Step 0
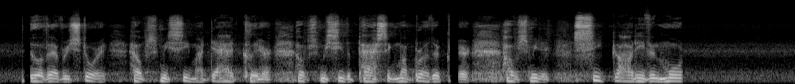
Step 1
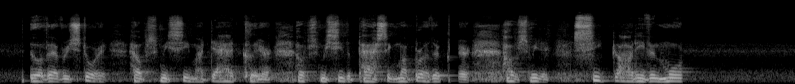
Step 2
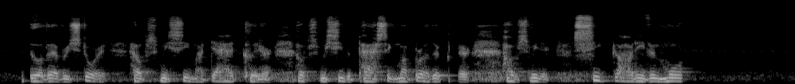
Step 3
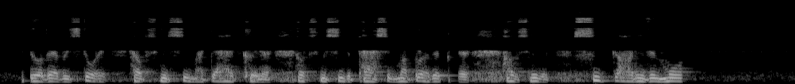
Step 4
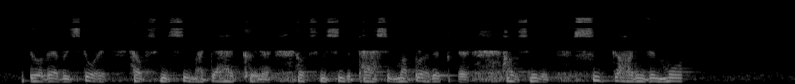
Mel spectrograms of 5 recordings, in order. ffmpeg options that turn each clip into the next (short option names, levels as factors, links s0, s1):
-af "bandreject=f=82.99:t=h:w=4,bandreject=f=165.98:t=h:w=4,bandreject=f=248.97:t=h:w=4,bandreject=f=331.96:t=h:w=4,bandreject=f=414.95:t=h:w=4,bandreject=f=497.94:t=h:w=4,bandreject=f=580.93:t=h:w=4,bandreject=f=663.92:t=h:w=4,bandreject=f=746.91:t=h:w=4,bandreject=f=829.9:t=h:w=4,bandreject=f=912.89:t=h:w=4,bandreject=f=995.88:t=h:w=4,bandreject=f=1078.87:t=h:w=4,bandreject=f=1161.86:t=h:w=4,bandreject=f=1244.85:t=h:w=4,bandreject=f=1327.84:t=h:w=4,bandreject=f=1410.83:t=h:w=4,volume=0.473"
-af "afftdn=nr=13:nf=-43"
-af "afftfilt=real='re*eq(mod(floor(b*sr/1024/1800),2),0)':imag='im*eq(mod(floor(b*sr/1024/1800),2),0)':win_size=1024:overlap=0.75"
-af "acompressor=threshold=0.0398:ratio=6,volume=0.596"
